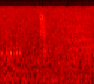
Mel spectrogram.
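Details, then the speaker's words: Dog snoring in the background while a man talks. "by the way I apologize if you can hear my dog snoring in the background"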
